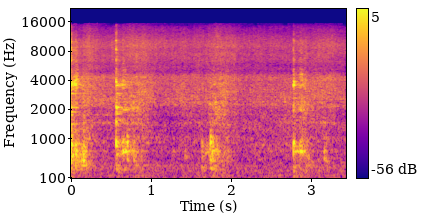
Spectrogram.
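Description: Meat and Chinese kale (kailan) stir-fried in a pan, a steady broadband sizzle broken by a few sharp scraping stirs of the spatula, close and moderately loud with no talking.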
